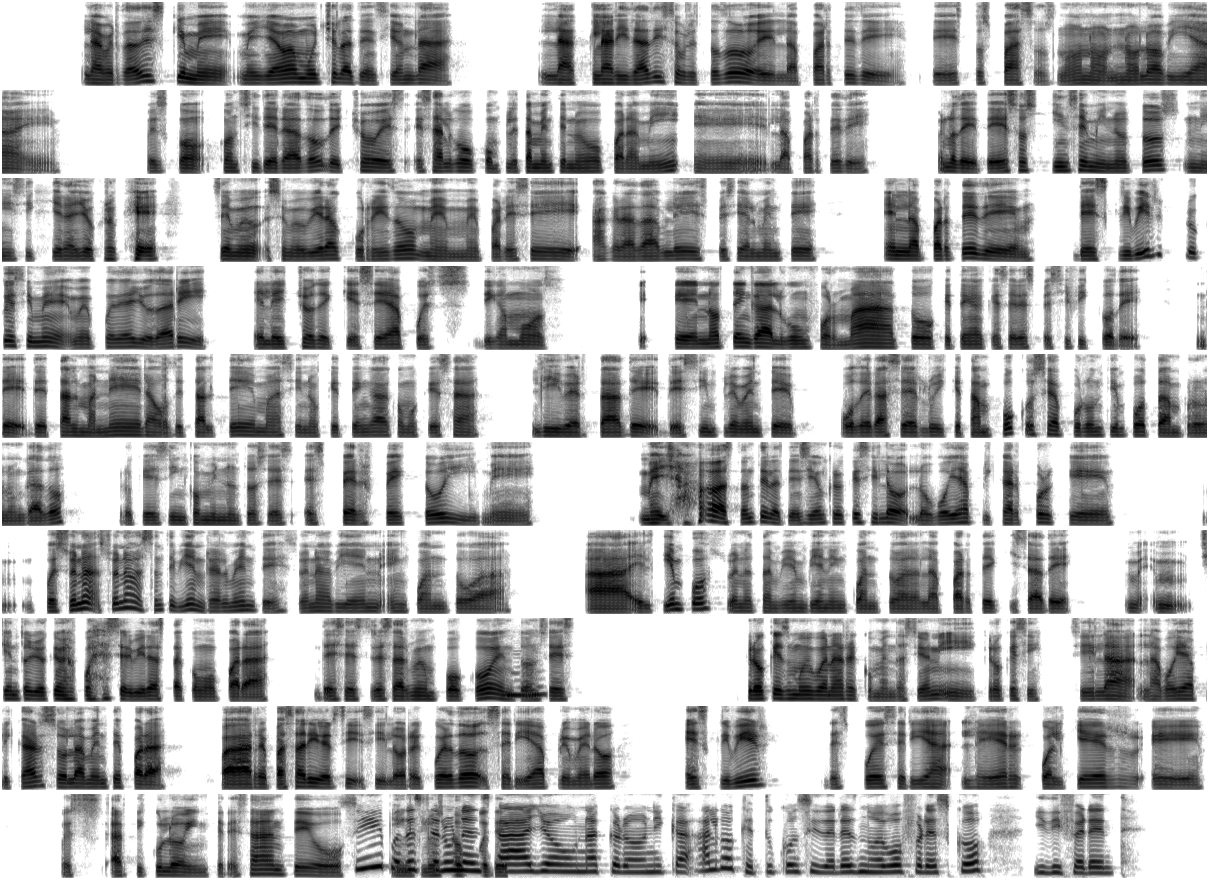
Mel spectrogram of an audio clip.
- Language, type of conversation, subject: Spanish, advice, ¿Cómo puedo manejar mejor mis pausas y mi energía mental?
- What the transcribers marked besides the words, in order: laughing while speaking: "llama"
